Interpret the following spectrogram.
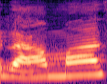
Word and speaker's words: राम: तो जब मैं इंग्लिश का रील्स बनाती हूँ, कभी कभी मुझे कमेंट्स मिलते हैं, डोंट से रामा, से राम।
